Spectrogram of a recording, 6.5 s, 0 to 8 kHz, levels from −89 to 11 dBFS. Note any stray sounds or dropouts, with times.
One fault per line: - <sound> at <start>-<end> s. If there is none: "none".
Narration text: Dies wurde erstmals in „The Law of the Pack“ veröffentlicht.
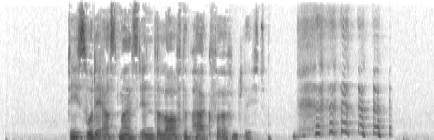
- laugh at 4.4-5.9 s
